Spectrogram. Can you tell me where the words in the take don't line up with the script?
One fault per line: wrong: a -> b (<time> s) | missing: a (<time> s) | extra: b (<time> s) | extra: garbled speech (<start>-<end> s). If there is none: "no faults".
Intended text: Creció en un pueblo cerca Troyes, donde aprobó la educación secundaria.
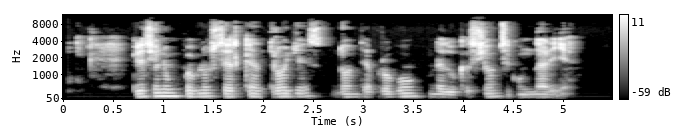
no faults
